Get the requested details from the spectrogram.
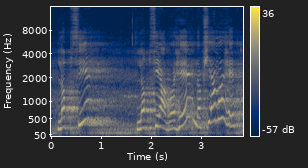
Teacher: આ સ છે એ દંતીય સ થઈ જશે, દાંતથી બોલવાનો શ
